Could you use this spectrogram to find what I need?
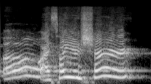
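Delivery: high, sing-song hinting voice; imitating parent. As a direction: say it pitched high, like a sly parental hint.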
